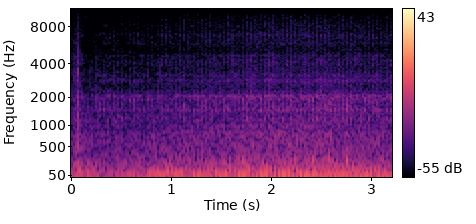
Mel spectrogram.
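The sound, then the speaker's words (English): An old 1973 Mercedes-Benz 220D diesel car, started with a pull knob after about 20 seconds of heating the glow plugs, catches and settles into a steady, rattling idle, its rapid low knocking pulse loud throughout, with no one speaking. “It takes about 20 seconds to get the glow plugs hot, and then it fires right up.”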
